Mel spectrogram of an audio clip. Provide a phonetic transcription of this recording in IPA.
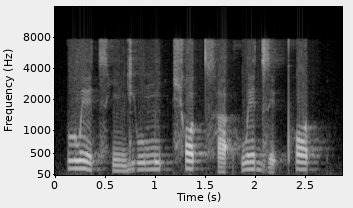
l w e˥˧ t͡sʰ ĩ˧ ɡ j u˦ m ĩ˦ k̚ t͡ɕʰ ɔ˦ t̚ t͡sʰ a˨ ʔ h w e˦ d͡z e˨ ʔ pʰ ɔ˦ t̚

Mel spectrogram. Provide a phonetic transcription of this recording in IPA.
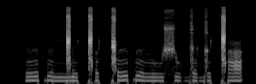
ø ɓ ø ŋ͡ǁ ɪ ǁ ə ǁ ø ɓ ø l u ʃ u ɡ ɛ ɡ ɘ ǁ a

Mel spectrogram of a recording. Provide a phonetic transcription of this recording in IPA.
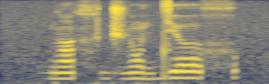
ɡ ã x d͡ʒ õ dʲ ɤ x

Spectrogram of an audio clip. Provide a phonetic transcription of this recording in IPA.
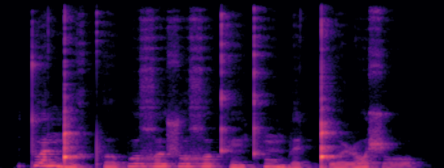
tʷ a˦ ŋ͡ǃ ɯ˨ x pʰ ɤ˨ p u˦˨ ʁʷ ɛ˦ sʷ ɤ˦ ʁʷ ɤ˦ kʰ ẽ˨ kʰ ũ˦˨ b ɛ˨ ǃʼ ɤ˨ ɭ ɔ˦ ʃ ɔ˨

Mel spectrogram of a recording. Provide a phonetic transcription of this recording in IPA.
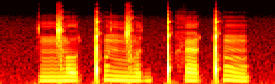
ŋ͡ǀ o ǃ ũ ŋ͡ǀ u d ǃʰ œ ǃ ũ

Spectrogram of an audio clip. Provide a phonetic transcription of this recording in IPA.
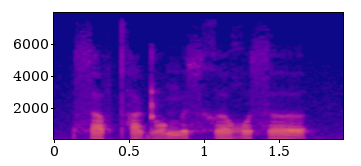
s a f t̪ʰ a ɖ ɔ ŋ ø s x ɜ ʁʷ ɛ s ɜ

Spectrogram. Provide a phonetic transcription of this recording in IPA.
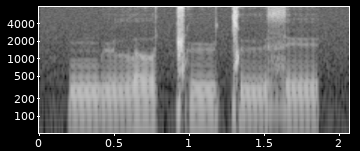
mː ʉ˨ lː ɤː˧ ǁʰ ʉː˧ ǀ ɨː˨ z ɪ˧

